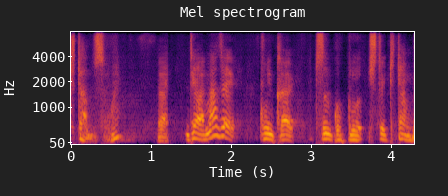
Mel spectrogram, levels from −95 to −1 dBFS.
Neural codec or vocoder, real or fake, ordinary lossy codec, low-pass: codec, 16 kHz, 1 kbps, FreqCodec, smaller model; fake; none; none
